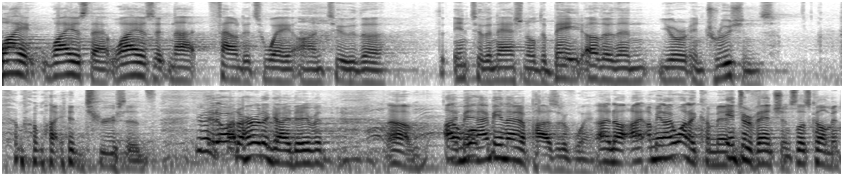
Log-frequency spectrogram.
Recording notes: a live edition of The Axe Files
